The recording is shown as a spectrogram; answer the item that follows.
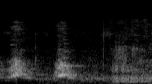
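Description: A guide dog at a training school for guide dogs in Lyon gives two soft barks a beat apart, then a longer muffled yelp, heard at a moderate distance.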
